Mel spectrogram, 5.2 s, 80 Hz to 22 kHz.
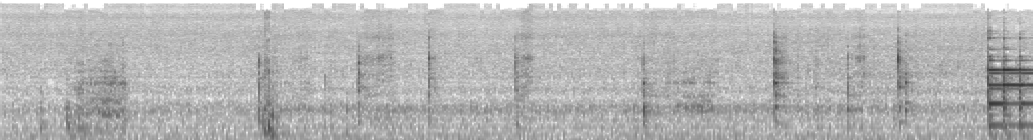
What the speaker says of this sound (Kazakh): Тұзды ең алғашында қоспаймыз, осылай 20 минуттай қуырылады ғой етіміз.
